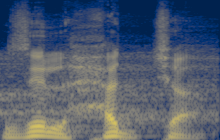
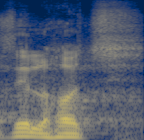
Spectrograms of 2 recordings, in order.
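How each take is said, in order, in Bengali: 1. এটা আরবি ধাঁচে, লম্বা করে বলা হয়েছে। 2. এটা বাংলা ধাঁচে, ছোট করে বলা হয়েছে। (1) "আরবে তুলে" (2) "এমনি বাংলা ... জিলহজ এরকমও বলে"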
